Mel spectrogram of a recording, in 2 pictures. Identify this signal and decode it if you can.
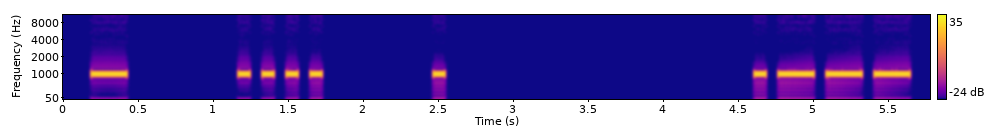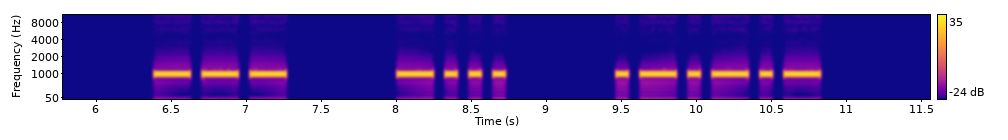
Morse code, heard as a keyed tone, about 15 wpm, spaced as for 8 wpm, 1000 Hz. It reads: THE JOB.
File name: qotdfiles / 8wpm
